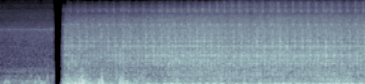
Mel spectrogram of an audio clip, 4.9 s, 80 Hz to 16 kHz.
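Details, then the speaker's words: 2005 Polaris Ranger (believed 500), 487 hours, warmed up after cleaning a clogged carburetor pilot jet: brief quiet start, then steady even idle with low thumping pulse; previously died without choke. "Now that it's back together, I've kind of got it warmed up. Seems to be idling just fine."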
